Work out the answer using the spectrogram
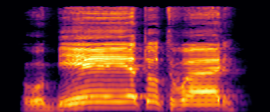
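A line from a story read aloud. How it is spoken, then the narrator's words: Angry hiss. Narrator (Russian): Злобно прошипела Аня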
